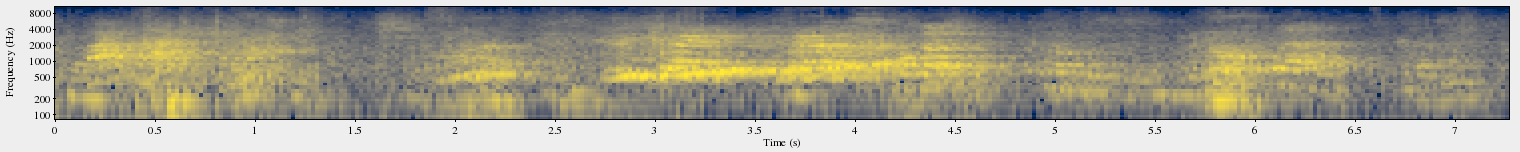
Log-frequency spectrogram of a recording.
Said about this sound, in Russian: Дети так шумно кричат.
